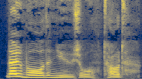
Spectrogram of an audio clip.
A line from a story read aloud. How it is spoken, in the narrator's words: I sighed, giving in to sarcastic humour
